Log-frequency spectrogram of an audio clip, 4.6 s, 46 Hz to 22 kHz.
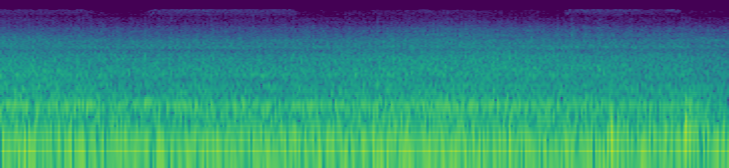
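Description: KTM 390 Duke's single-cylinder engine idling steadily, a low rumble, with a couple of small rises in level near the end.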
